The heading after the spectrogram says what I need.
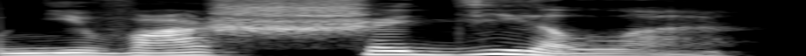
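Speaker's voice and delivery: hissed through clenched teeth. A man answers the narrator's blunt question: hissed through clenched teeth. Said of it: "сквозь плотно стиснутые зубы прошипел".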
